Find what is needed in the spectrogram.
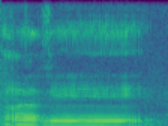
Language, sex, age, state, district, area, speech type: Bodo, male, 30-45, Assam, Kokrajhar, rural, spontaneous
